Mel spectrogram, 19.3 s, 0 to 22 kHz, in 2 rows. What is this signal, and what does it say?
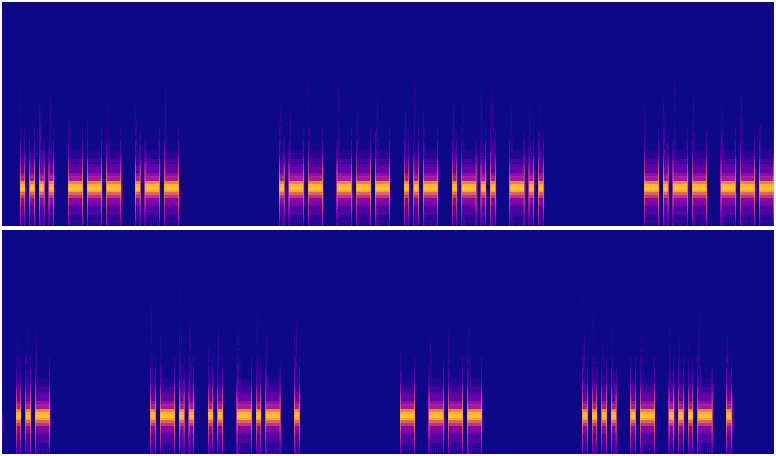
Morse code, heard as a keyed tone, about 20 wpm, 700 Hz. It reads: HOW WOULD YOU LIKE TO HAVE
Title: 3x Word-Spacing - Sentences from Top 100 Words - 20wpm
